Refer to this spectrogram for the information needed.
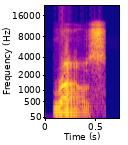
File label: "rouse", British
